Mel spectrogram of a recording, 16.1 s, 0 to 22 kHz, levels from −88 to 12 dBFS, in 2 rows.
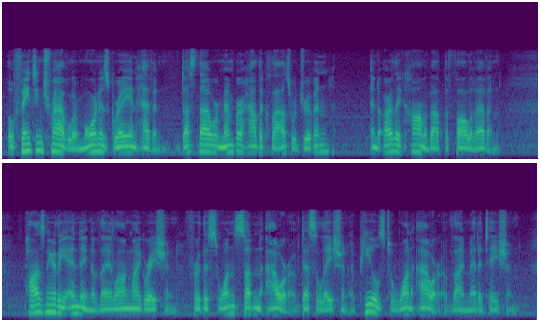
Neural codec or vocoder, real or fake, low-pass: none; real; 7.2 kHz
